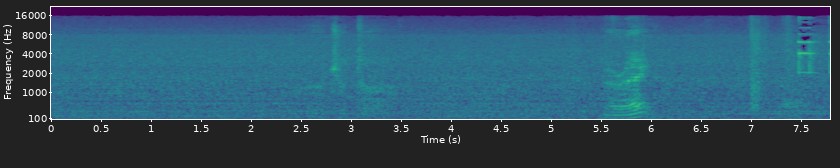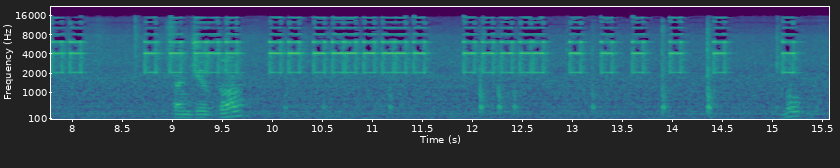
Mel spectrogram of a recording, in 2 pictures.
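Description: Batter sizzles softly in a frying pan.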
